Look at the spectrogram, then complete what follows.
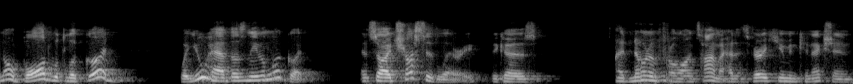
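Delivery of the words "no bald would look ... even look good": put-on loud, high-pitched, classic Boston townie accent. Retelling what Larry said back to him, in a classic Boston townie accent. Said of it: "classic Boston towny accent".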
